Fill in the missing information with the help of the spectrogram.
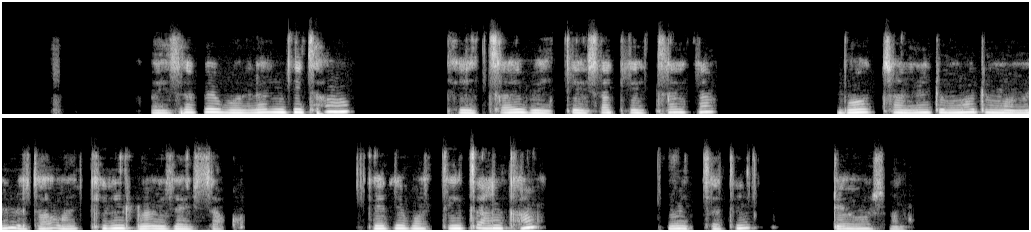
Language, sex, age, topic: Gamo, female, 25-35, government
